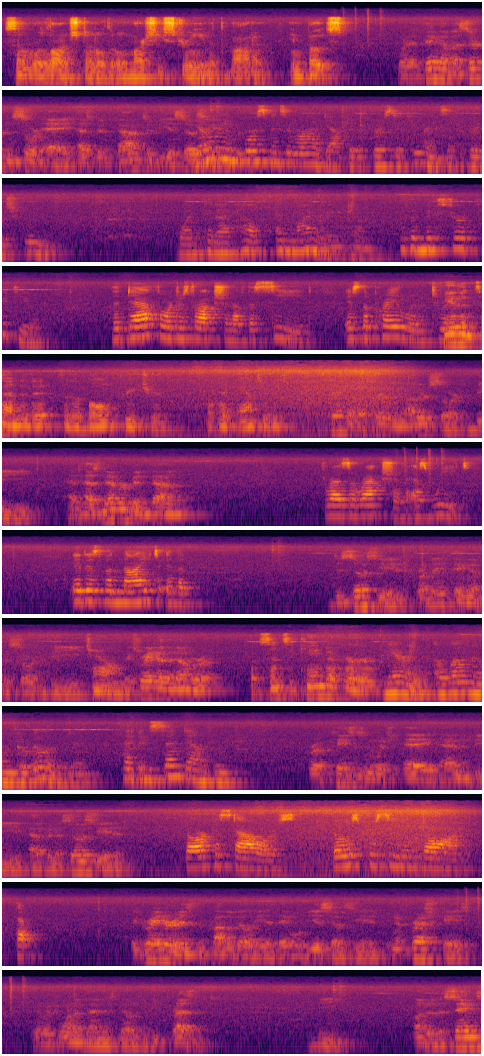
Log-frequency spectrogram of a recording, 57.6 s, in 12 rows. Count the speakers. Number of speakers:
six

